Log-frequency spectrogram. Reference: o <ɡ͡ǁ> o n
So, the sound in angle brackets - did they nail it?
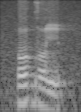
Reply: no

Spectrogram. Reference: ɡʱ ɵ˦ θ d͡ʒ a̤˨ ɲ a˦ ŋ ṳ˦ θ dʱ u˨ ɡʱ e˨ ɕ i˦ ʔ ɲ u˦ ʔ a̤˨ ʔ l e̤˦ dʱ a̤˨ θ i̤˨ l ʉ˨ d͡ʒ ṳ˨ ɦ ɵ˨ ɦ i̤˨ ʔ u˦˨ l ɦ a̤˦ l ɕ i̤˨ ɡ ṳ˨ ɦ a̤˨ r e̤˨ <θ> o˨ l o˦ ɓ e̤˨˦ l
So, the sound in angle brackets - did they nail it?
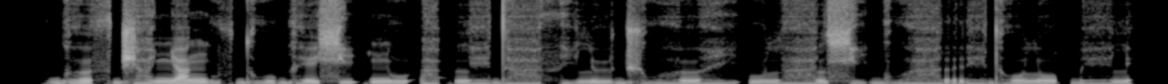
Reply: no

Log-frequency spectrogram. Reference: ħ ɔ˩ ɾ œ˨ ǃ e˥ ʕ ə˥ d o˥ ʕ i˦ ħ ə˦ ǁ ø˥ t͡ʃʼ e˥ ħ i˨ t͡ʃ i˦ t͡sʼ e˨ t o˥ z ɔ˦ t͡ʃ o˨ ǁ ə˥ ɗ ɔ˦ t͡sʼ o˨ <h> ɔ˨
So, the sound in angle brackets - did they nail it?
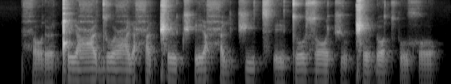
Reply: no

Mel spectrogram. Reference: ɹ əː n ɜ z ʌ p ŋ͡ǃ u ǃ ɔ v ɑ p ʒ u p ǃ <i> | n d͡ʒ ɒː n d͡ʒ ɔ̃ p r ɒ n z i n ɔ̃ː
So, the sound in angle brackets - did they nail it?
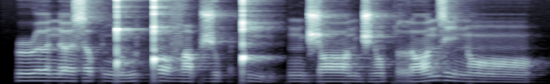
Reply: yes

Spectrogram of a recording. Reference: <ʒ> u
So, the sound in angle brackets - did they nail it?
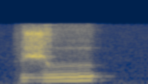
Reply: yes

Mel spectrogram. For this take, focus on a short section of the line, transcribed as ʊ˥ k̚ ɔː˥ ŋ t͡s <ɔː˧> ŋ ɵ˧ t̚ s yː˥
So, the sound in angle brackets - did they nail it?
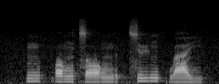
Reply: yes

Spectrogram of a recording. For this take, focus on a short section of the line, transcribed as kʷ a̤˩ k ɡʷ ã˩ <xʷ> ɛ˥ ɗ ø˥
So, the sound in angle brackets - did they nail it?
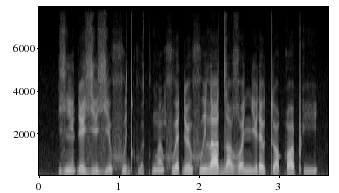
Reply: yes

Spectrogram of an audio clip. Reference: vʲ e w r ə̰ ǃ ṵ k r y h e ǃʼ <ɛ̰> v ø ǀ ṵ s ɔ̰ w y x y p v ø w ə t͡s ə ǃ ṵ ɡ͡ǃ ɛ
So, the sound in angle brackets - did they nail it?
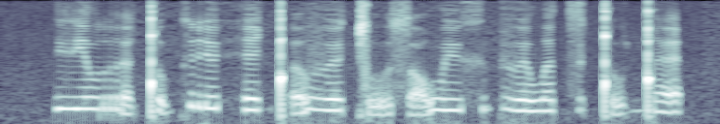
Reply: no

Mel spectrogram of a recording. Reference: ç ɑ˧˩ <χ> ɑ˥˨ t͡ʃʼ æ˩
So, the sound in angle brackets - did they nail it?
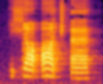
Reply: no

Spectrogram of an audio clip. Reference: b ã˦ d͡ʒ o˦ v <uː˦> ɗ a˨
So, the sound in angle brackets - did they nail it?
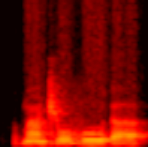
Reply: no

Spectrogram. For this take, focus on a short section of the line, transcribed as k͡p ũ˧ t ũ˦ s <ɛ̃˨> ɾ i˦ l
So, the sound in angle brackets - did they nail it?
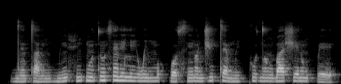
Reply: no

